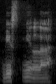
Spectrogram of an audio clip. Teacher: diawali sebelum lafaz Allah itu ada kasrah Bismi baru lafadz Allah maka hukumnya adalah tarqiq bismillah tipis dibacanya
